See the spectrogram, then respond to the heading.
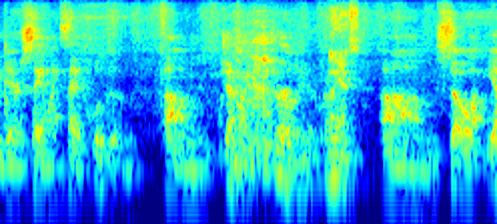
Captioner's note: non-english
